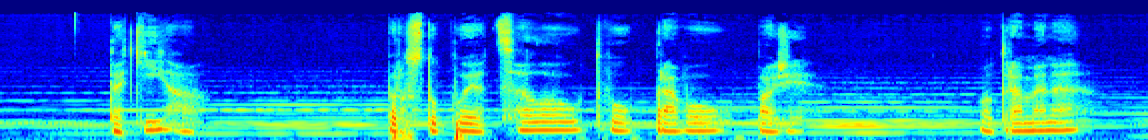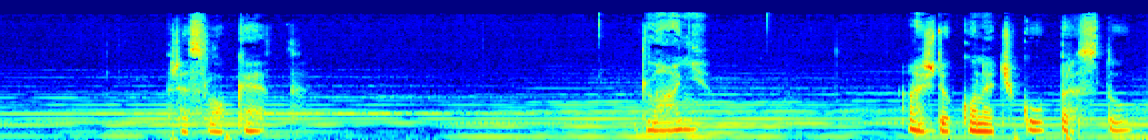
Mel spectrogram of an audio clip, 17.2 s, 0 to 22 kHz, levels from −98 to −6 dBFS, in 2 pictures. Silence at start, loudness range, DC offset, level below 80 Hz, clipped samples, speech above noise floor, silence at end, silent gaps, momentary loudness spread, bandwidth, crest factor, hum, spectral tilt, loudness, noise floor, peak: 0 s; 8 LU; under 0.1%; -50 dBFS; under 0.1%; 23 dB; 0 s; none; 21 LU; 16 kHz; 22 dB; none; -3.5 dB/octave; -30 LUFS; -53 dBFS; -12 dBFS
